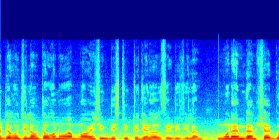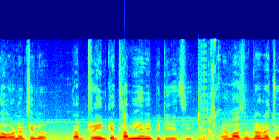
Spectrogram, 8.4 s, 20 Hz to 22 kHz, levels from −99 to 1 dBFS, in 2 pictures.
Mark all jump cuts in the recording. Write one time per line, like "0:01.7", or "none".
0:03.2
0:07.6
